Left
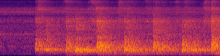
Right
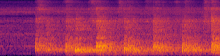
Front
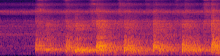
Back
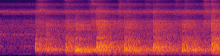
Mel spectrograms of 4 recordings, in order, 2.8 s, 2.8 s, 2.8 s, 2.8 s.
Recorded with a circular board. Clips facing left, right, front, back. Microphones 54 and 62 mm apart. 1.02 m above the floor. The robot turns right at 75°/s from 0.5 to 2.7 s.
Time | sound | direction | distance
0.4 | running footsteps | 125° right | 1.7 m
